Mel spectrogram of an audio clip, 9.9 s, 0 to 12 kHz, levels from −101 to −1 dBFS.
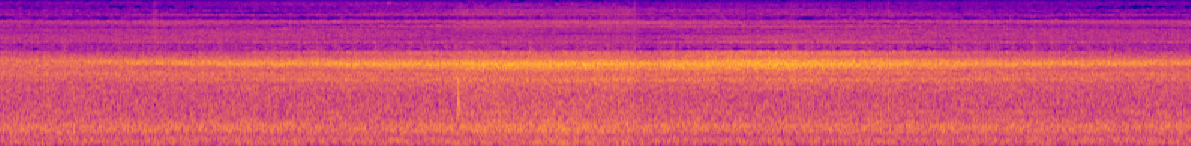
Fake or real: fake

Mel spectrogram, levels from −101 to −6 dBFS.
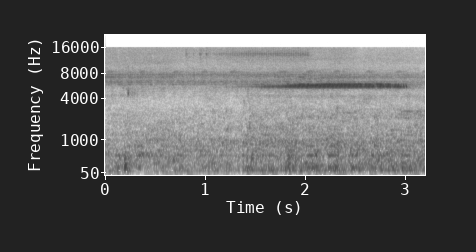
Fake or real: real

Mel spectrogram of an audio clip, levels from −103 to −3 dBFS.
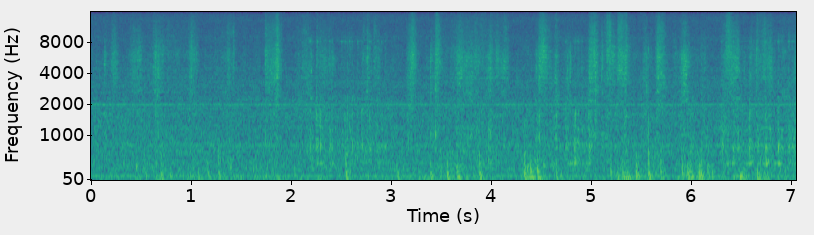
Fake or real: fake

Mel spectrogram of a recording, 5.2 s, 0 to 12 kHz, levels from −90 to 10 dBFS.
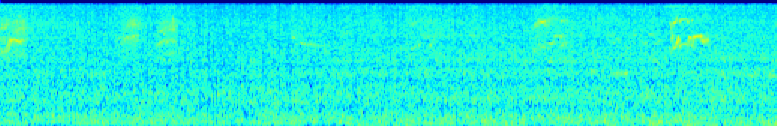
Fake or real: real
